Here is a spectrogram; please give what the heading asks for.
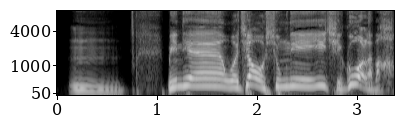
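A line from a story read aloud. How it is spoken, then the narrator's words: With a slight smile. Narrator (Chinese): 脸上露出了一丝的笑容，然后跟我说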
